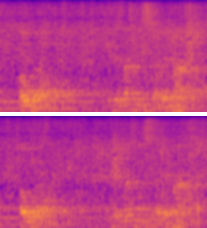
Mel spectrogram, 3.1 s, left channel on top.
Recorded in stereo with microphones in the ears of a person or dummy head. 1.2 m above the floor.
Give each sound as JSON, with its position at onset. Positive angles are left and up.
{"t": 0.3, "sound": "a man speaking", "side_deg": 75, "distance_m": 2.0}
